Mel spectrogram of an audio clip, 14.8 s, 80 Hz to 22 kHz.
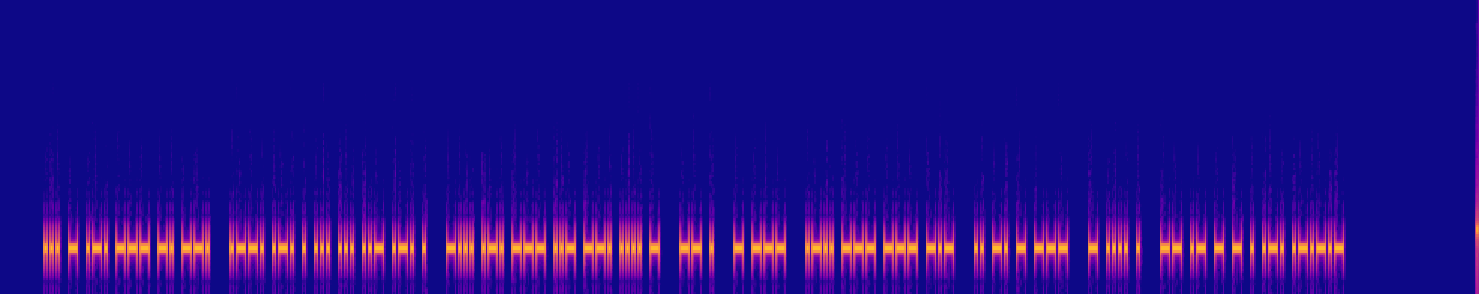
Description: Morse code, heard as a keyed tone, about 40 wpm, 700 Hz. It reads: STRONG PRESSURE BROUGHT ME TO LOOK INTO THE MATTER.
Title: Sentences from Top 1000 Words - Review Part 6 - 40wpm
